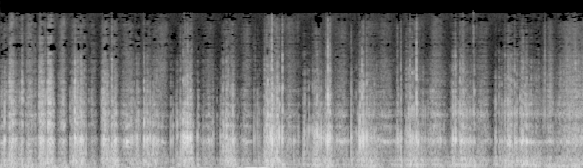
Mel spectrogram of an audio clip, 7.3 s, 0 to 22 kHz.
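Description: Long nails scratch the lid surface and rim of a round, hollow Hershey's Kisses metal candy tin. The result is a continuous run of rapid, raspy scraping strokes over a low rumble, with a steady metallic ring near 630 Hz from the hollow tin.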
